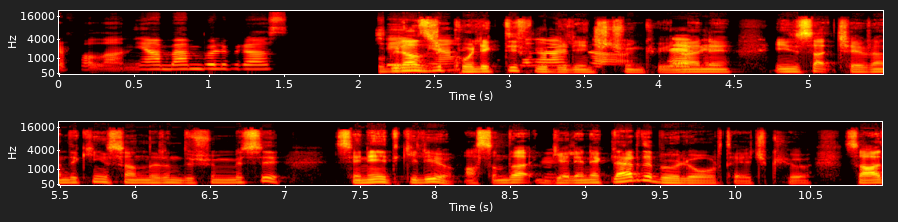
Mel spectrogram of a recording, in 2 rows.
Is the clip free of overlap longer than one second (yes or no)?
no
